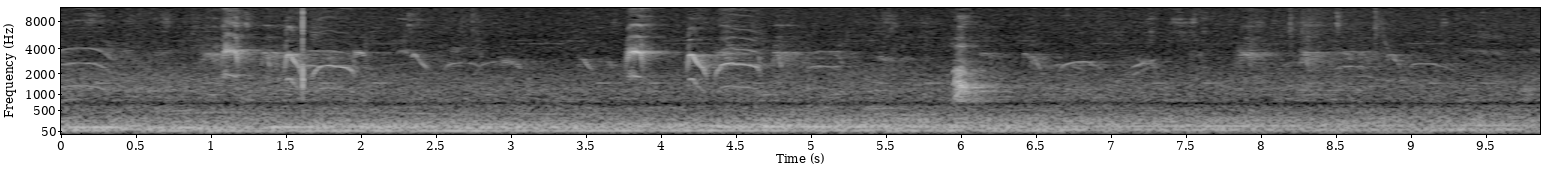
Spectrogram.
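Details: Blackish rail (Pardirallus nigricans) calling at Araçatuba, São Paulo, Brazil: short, squealing, arched notes in a loose, irregular series, with a sharper falling squeal near the end, over a heavy low rumble.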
